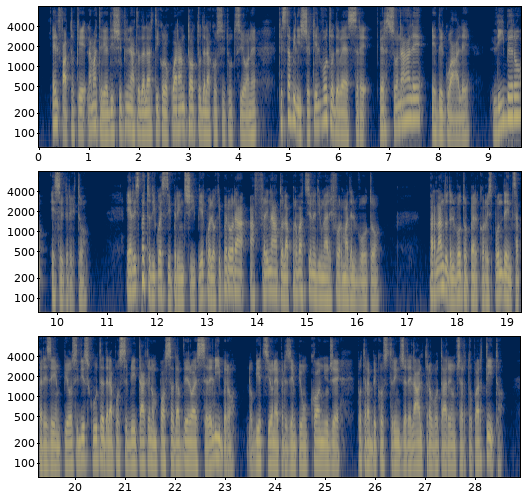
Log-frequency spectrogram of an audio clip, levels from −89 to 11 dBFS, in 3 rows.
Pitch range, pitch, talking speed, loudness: 95-115 Hz, 105 Hz, 155 wpm, -24 LUFS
